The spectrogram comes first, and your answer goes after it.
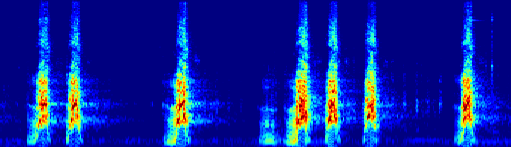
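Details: German Shepherd giving bursts of barks: a quick double bark, a single one, then a rapid cluster of three and a final lone bark, with short silent gaps.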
